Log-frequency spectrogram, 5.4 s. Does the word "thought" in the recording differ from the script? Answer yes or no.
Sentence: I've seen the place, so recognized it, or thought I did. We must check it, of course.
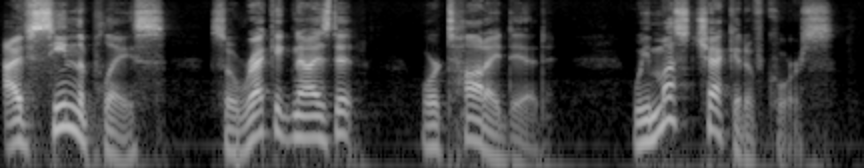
yes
